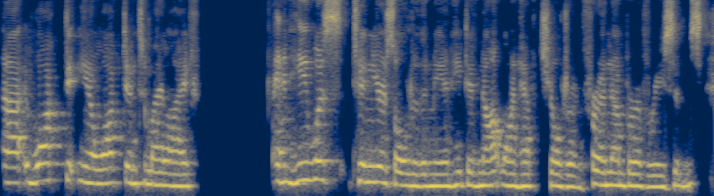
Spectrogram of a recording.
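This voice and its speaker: A woman's somewhat breathy voice keeps very even loudness and ordinary pitch variation. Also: medium pitch for a woman, fairly quick pace. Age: 60s. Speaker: memoir author. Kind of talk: interview. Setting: podcast interview. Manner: halting.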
